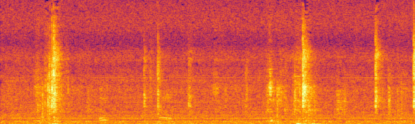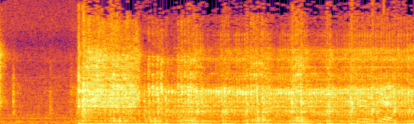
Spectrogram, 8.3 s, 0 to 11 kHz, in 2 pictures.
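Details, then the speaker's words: 1981 Honda ATC 250R two-stroke, started with gas turned on: after fumbling it fires and holds a crisp steady idle with no misses or rattles; runs clean; owner suspects bent rear axle. "one problem with it I think I have a bent axle on this side and the right side pink runs nice runs perfect"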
